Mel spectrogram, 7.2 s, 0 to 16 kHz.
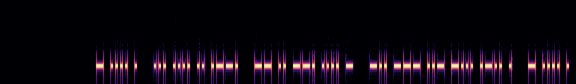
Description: Morse code, heard as a keyed tone, about 40 wpm, 700 Hz. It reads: THE SHIP MIGHT DOUBLE THE
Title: Sentences from Top 1400 Words 40wpm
